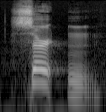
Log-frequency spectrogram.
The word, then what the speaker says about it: certain: So when an unstressed syllable begins with the letter T and ends with the letter N, we will usually make a reduction between the 2 letters and only pronounce the N sound.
